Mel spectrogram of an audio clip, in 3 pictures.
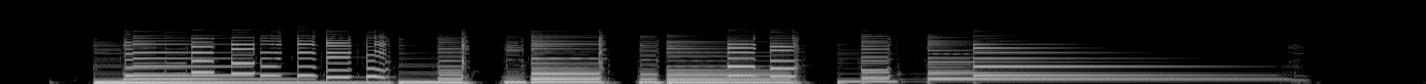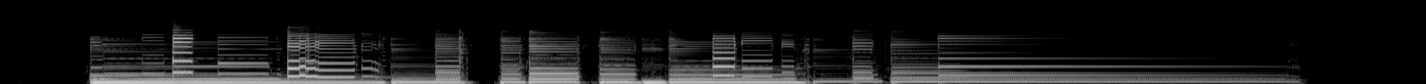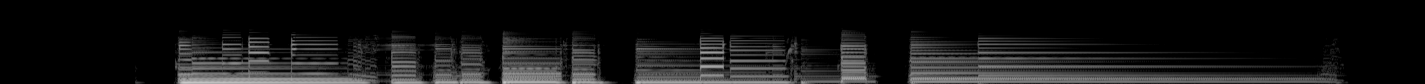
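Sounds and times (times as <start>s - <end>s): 
clean fingerstyle jazz guitar: 1.0s - 13.1s, 15.2s - 27.3s, 30.3s - 42.0s.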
